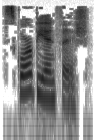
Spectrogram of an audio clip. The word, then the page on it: scorpionfish: British English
